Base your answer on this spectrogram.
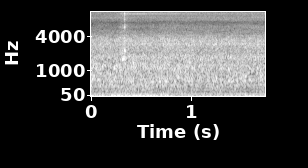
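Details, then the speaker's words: Steady low motor hum as an electronic home blood pressure monitor's pump automatically inflates the arm cuff after one button press, on an adult measuring blood pressure for the first time. "এখানে মেশিনের ভিতর থেকে automatic pump চলে আসবে এবং আপনার result দেখানো শুরু হবে।"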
